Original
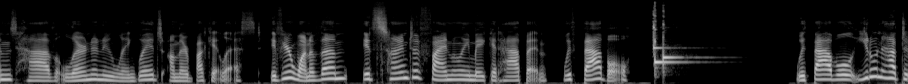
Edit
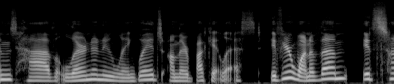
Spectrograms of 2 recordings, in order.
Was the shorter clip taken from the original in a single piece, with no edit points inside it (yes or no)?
yes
